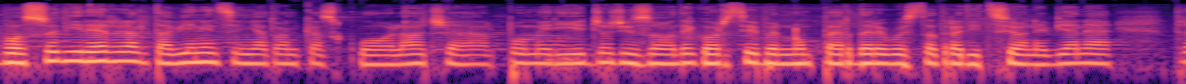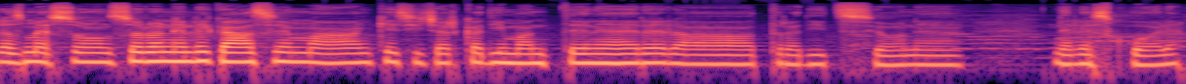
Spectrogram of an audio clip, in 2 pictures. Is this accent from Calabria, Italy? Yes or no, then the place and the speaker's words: yes; Calabria, Italy; moved away as an adult; also born or lived in Trentino; now in Trento, Italy; siamo noi di Catanzaro, Crotone, Vibo, anche Reggio che abbiamo questo accento un po' più forte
